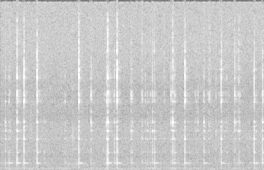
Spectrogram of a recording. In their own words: ASMR tapping and scratching on glass candle holder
